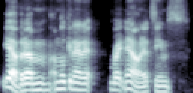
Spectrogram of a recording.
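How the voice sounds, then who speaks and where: A man's voice: on the high side, brisk, sharp tone. A man co-hosting a podcast in a casual group chat, with a wry, joking manner. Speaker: podcast co-host.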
